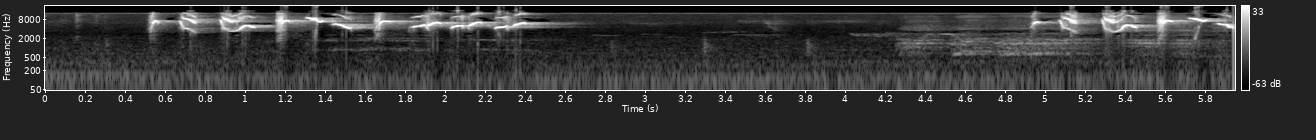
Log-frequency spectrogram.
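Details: Cinereous tit song (gelatik batu, wingko) used to tutor birds. A two-second stream of rapid, high, twisting chirps, then silence and a low murmur, then another fast, sharp burst begins.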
